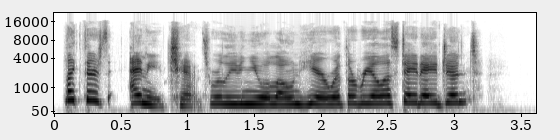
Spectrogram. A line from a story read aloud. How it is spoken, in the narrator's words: Julia snapped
